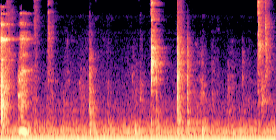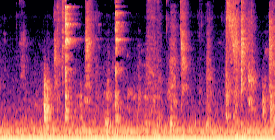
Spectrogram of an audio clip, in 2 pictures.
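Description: Chopsticks clicking and clinking against glass and ceramic bowls and plates as two people pick up food, in scattered light taps with a sharper clink at the start. A steady low hum runs underneath.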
